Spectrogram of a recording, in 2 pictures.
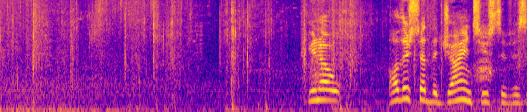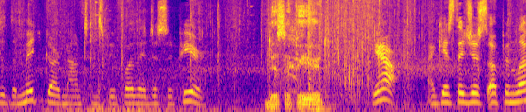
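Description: Heavy footsteps crunch on snow and rock.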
